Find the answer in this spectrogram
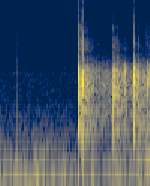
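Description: Natural sound from the street footage: about a second of near silence, then outdoor city noise comes in suddenly with three sharp cracks of distant gunfire.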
